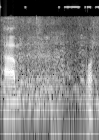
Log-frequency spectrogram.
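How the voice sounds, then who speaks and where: A man from northeast England with a Geordie accent, doing a deadpan, punchy stand-up routine with dark jokes. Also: very slow. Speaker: stand-up comedian. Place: comedy club stage. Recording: live stage, crowd and noise.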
